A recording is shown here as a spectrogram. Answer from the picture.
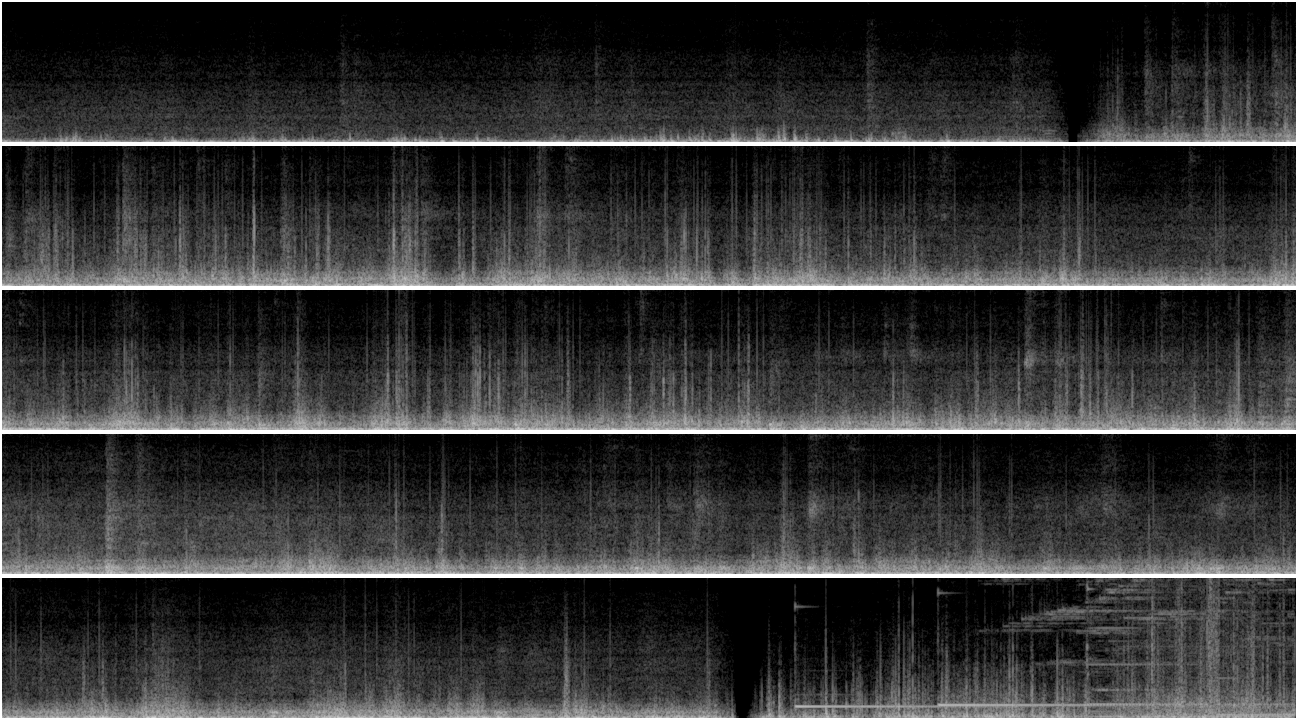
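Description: Passenger train coach running on the rails, heard from an open window: a steady rumble of the wheels with clicks over the rail joints, and wind on the microphone. It is quieter for the first five seconds, then cuts abruptly to a louder run.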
